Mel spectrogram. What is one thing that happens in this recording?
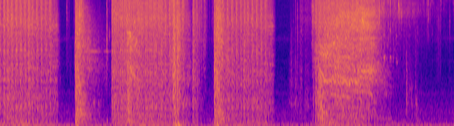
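Explosions and gunfire burst in quick succession.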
